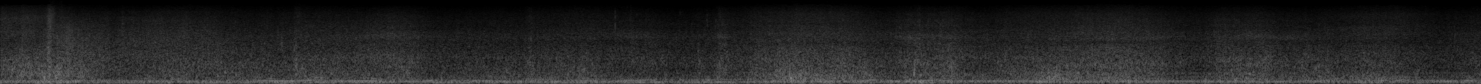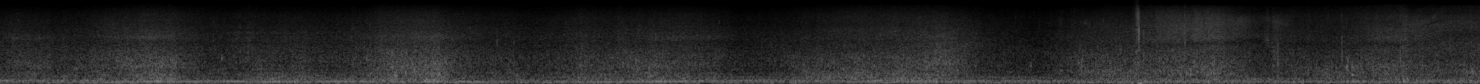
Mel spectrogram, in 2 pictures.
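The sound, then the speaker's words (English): Waves roll in and break onto a sandy shore in steady, overlapping surges, with a constant wash of surf and some wind buffeting the microphone. No one speaks. “I'm going to be quiet as I let you listen to the sounds of the waves crashing into the sand.”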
